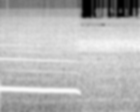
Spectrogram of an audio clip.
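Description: A man's long, held high-pitched yell of excitement while riding a zip line, dropping in pitch and breaking off just over a second in, over a steady hiss of rushing air on the microphone.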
